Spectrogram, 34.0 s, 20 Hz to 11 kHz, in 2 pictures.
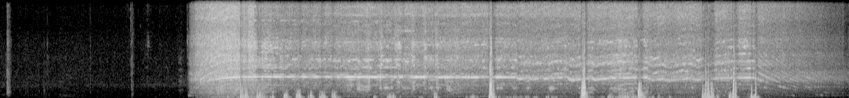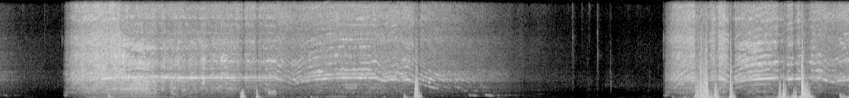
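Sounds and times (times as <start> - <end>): electric hand tool whining: 3.8 - 17.2, 18.3 - 27.3, 30.3 - 33.9.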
